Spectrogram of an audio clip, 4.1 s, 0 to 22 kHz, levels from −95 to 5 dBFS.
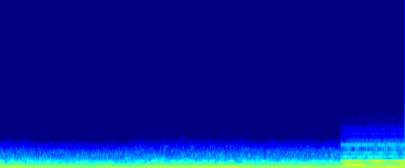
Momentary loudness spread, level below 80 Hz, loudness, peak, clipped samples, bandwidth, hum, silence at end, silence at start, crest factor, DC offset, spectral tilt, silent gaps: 7 LU; -50 dBFS; -42 LUFS; -26 dBFS; under 0.1%; 5 kHz; 50 Hz at -60 dBFS; 0 s; 0 s; 14 dB; under 0.1%; -10.5 dB/octave; none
